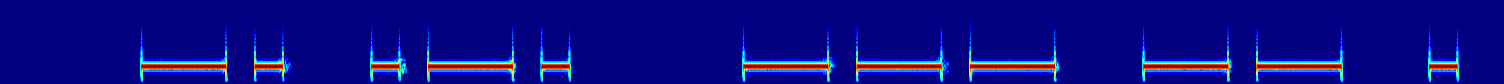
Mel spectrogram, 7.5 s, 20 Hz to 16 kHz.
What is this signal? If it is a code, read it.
Morse code, heard as a keyed tone, about 8 wpm, 800 Hz. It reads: NROME
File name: LEZIONI / 4 Q1S3 8wpm 3037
